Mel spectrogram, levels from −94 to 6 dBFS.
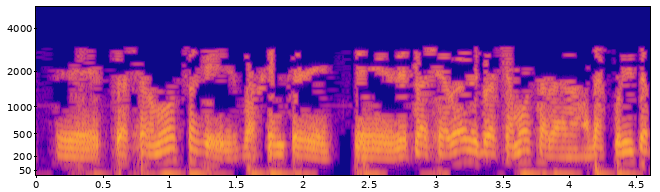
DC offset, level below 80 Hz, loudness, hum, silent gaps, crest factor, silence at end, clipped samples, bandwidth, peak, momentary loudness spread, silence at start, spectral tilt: under 0.1%; -44 dBFS; -18 LUFS; none; none; 12 dB; 0 s; under 0.1%; 3.1 kHz; -6 dBFS; 3 LU; 0.15 s; -11 dB/octave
